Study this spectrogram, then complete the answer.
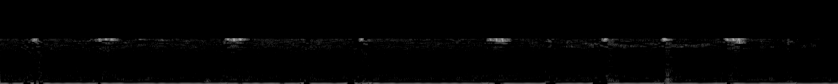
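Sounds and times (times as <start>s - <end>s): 
reed bunting singing and calling: 0.2s - 1.6s, 2.2s - 2.6s, 3.5s - 3.8s, 4.8s - 8.3s.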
